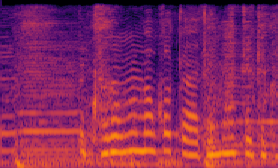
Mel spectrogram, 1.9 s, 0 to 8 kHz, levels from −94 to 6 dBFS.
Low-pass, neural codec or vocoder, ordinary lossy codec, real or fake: 7.2 kHz; codec, 44.1 kHz, 3.4 kbps, Pupu-Codec; none; fake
